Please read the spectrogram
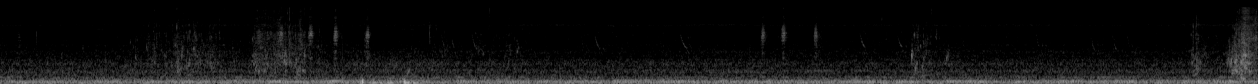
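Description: Small splashes and sloshes of water from a person struggling underwater while hand-fishing for a catfish, over a steady low rumble. Two sharp knocks come about four seconds in.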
